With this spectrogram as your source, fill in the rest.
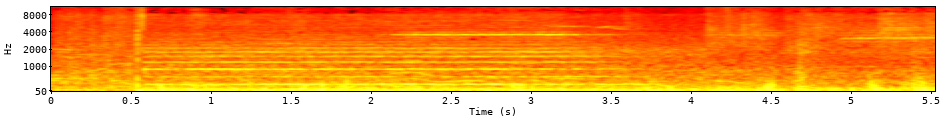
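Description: A crowded local passenger train running between Banaras and Allahabad rumbles along steadily, with a long sustained horn blast sounding over the clatter of the carriages, heard from inside the train.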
